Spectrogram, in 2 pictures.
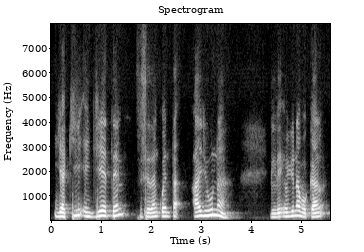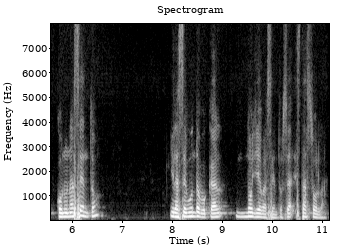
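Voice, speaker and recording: A male teacher explains a live online class, pausing often with fillers and restarts. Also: on the high side, dull audio.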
